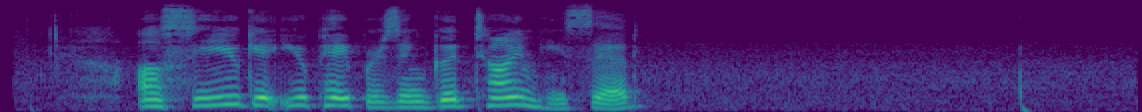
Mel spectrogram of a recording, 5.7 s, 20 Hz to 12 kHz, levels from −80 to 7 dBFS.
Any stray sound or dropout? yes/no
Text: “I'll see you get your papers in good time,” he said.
no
